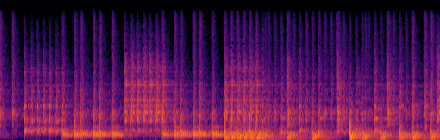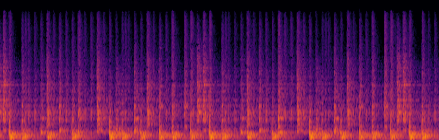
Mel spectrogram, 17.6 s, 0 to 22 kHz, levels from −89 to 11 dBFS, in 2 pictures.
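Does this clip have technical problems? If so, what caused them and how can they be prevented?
No, the signal holds steady throughout, with no dropouts, distortion or other technical faults audible, so there is nothing here that needs preventing.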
